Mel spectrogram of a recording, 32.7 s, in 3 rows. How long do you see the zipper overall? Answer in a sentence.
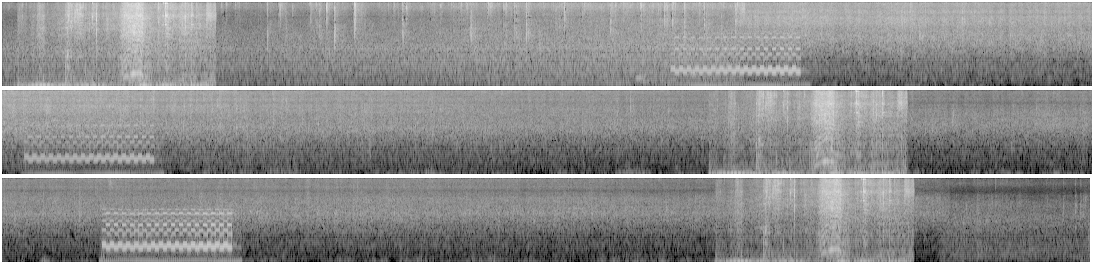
The zipper can be heard for 6 seconds in total.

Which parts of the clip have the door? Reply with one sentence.
You can't hear the door here.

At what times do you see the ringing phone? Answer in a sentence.
The ringing phone can be heard from 6.7 to 8.1 s, from 11.1 to 12.6 s and from 22.8 to 24.2 s.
